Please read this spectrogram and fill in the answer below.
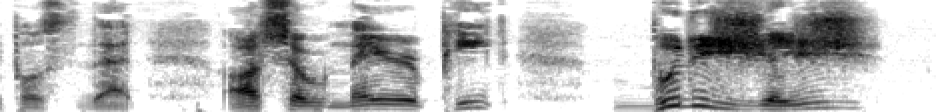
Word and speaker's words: Buttigieg: Also, Mayor Pete Buttigieg. How do you pronounce that, Brandy? Do you know how to pronounce that? Buttigieg? Buttigieg. Right? It's something like booty guy?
